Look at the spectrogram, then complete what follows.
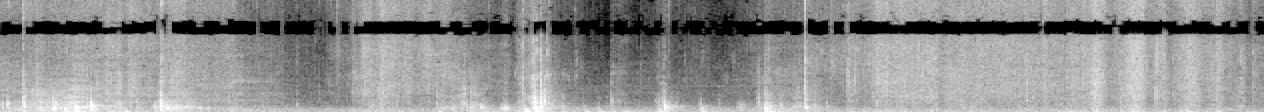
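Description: Unpacking noise: hands rummaging in a cardboard box and drawing out a bubble-wrapped item, with cardboard scraping and plastic wrap crinkling. Several sharp knocks are scattered through it, the strongest about four seconds in.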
